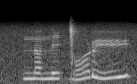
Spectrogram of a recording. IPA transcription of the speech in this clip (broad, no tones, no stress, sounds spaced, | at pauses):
n ə n i ɡ͡ǀ ɔ̤ ɽ y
